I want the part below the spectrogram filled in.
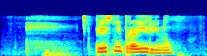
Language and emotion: Russian, neutral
